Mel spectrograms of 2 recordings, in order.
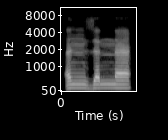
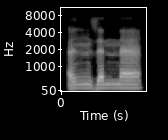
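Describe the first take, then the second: Both takes have the same delivery.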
